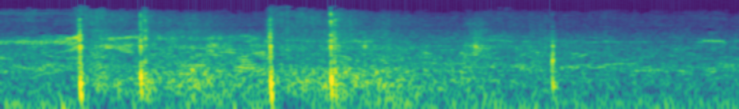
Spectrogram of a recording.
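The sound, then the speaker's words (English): Half a dozen sharp cracks and pops of gunfire and fireworks ring out at irregular intervals on a city street in Milwaukee, some loud, others fainter, over a steady low city-street rumble. “Some of that's fireworks. A lot of it is gunfire.”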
